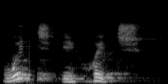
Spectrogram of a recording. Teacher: para las variantes norteamericana, por ejemplo, estas dos palabras se pronuncian exactamente igual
